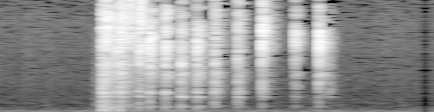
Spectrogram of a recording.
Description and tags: fart poot gas flatulence flatulation explosion noise weird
